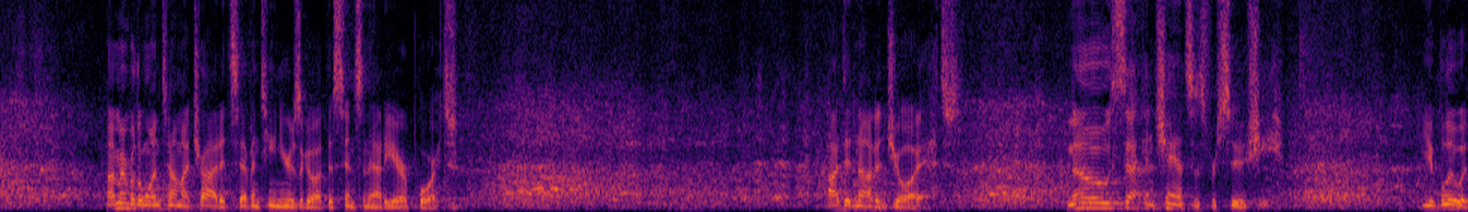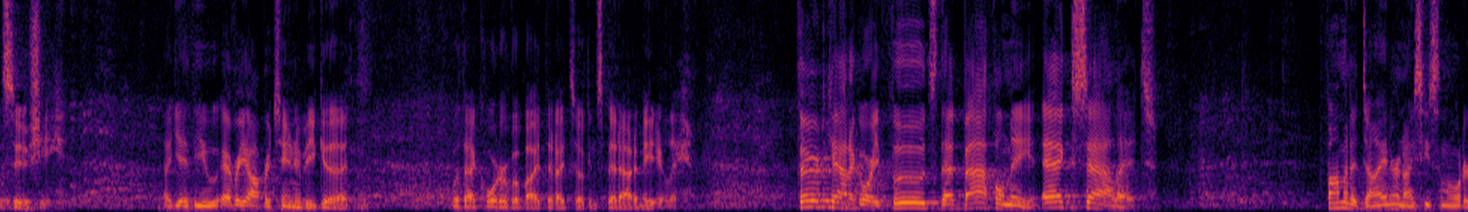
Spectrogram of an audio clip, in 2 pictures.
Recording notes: Took place at the Just for Laughs Festival in Montreal, Quebec, in 2014.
